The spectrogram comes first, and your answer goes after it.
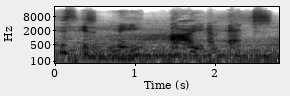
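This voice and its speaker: A man's voice: mid-range voice, wildly swooping pitch, very slow, vocal fry, heavily acted. A man playing a tormented, menacing robot warlord in a radio drama, with strained, dramatic declarations, heard from a distance under music. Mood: confused, menacing. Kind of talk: animated-series radio drama acting.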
